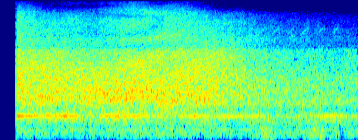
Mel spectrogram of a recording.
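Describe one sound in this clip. A car speeds past close by with a loud rushing whoosh.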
